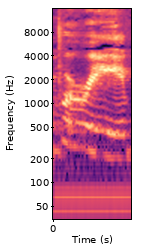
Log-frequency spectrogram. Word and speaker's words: potpourri: P-O-T. – P. And this is why English is so fucking stupid. Where the fuck do you say T? Where's the T coming? – Potpourri. – Potpourri. – The P. – Pottery. – The T is silent.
